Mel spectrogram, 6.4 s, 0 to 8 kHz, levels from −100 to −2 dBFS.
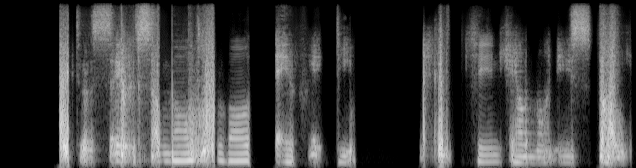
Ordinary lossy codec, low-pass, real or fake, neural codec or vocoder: none; 7.2 kHz; fake; codec, 16 kHz, 0.5 kbps, X-Codec, HuBERT features, trained on general audio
